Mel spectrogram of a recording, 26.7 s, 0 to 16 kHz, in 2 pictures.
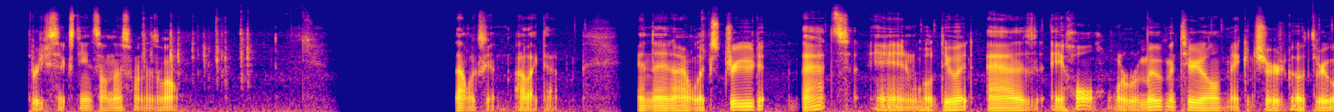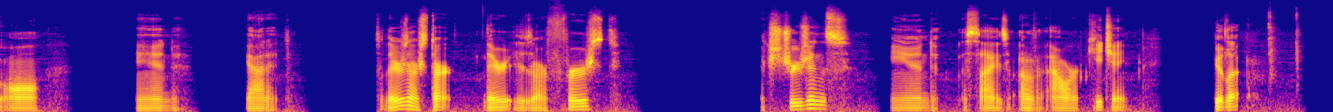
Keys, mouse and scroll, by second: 1.4 KP_3, 2.2 KP_6, 2.4 Return, 5.8 click, 6.5 right click, 7.0 s, 8.3 click, 10.4 click, 12.1 click, 13.2 click, 14.6 click, 15.6 middle click, 16.0 right click, 18.2 middle click, 19.0 right click, 20.1 middle click.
